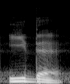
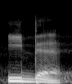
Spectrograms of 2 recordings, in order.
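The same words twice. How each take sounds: The two takes are said the same way.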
